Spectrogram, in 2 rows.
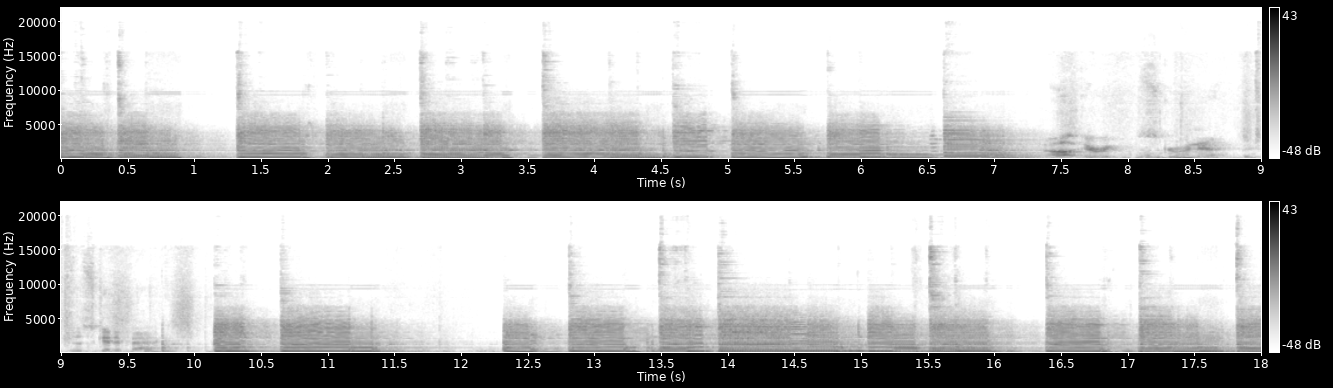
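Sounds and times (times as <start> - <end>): electric guitar chords: 0.0 - 7.4, 10.1 - 18.0.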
